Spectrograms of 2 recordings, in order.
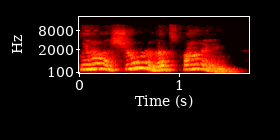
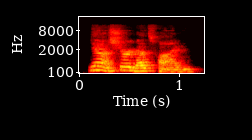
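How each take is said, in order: First: It is said in a soft, gentle tone. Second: It is said in a flat, neutral tone. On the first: The speaker actually cares and agrees. "If I say it very gently" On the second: It is probably okay.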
